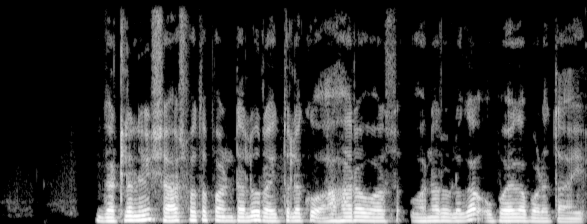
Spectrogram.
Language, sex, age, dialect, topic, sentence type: Telugu, male, 25-30, Telangana, agriculture, statement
